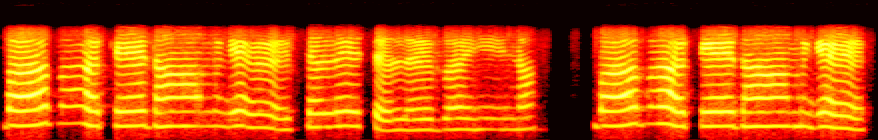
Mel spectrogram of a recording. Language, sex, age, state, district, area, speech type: Maithili, female, 60+, Bihar, Purnia, rural, conversation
